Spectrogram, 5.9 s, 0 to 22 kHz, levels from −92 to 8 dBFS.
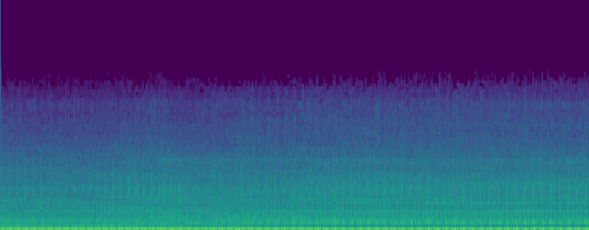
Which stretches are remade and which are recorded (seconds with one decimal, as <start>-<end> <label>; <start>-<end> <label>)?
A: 0.0-1.6 recorded; 1.6-2.4 remade; 2.4-5.9 recorded

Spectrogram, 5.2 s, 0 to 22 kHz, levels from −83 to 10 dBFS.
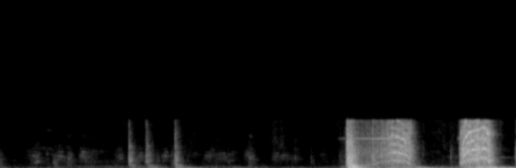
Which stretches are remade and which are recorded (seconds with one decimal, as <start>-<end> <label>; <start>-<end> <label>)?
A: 0.0-5.2 recorded

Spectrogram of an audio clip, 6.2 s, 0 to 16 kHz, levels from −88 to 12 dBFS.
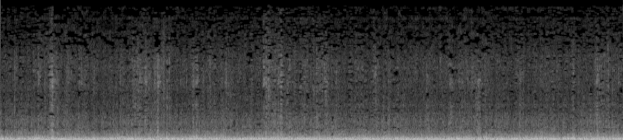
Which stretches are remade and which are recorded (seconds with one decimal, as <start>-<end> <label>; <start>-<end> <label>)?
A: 0.0-0.5 recorded; 0.5-1.7 remade; 1.7-3.6 recorded; 3.6-4.9 remade; 4.9-6.2 recorded

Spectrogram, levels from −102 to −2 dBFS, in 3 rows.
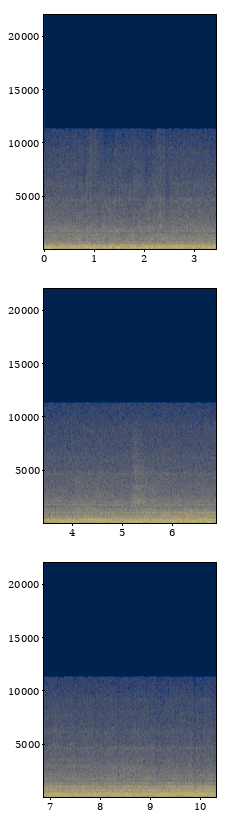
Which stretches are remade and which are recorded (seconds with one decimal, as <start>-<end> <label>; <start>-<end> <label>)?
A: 0.0-0.6 recorded; 0.6-2.5 remade; 2.5-10.3 recorded

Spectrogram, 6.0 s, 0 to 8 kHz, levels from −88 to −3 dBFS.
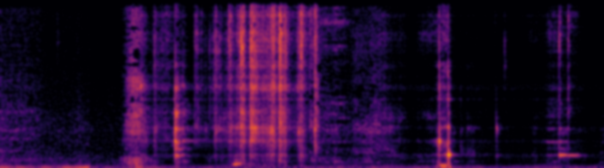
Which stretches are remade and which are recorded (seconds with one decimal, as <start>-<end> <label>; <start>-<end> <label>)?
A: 0.0-1.4 recorded; 1.4-3.1 remade; 3.1-3.8 recorded; 3.8-6.0 remade

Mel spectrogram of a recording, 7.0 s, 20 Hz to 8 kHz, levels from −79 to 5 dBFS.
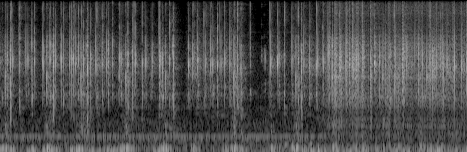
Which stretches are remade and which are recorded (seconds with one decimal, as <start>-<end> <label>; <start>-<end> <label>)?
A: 0.0-4.9 recorded; 4.9-7.0 remade

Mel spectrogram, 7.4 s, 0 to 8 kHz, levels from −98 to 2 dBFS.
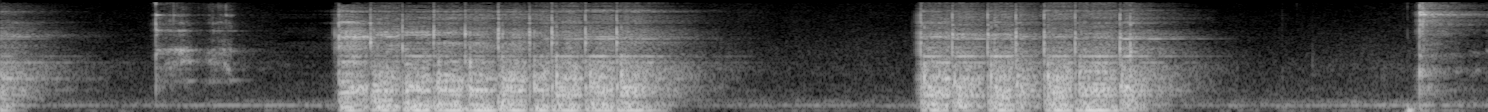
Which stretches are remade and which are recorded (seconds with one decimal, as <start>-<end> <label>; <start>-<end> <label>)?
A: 0.0-1.4 recorded; 1.4-2.7 remade; 2.7-7.4 recorded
